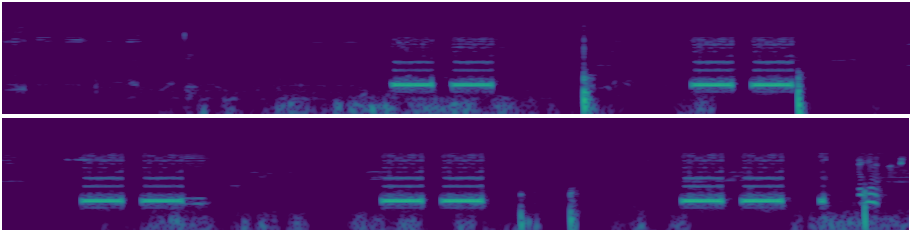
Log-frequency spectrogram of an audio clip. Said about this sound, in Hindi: हम डीएम साहब को फ़ोन लगा रहे हैं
